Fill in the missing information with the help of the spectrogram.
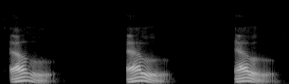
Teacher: জিহ্বাটা একদম উপরের তালুতে চলে যাবে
